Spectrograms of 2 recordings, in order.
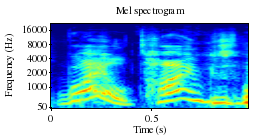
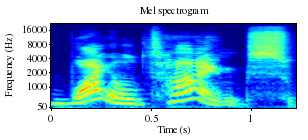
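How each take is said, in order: First: Higher, mock-dramatic. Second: Said in the usual way. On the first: Shown as a demonstration. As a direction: echo it up higher for effect.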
